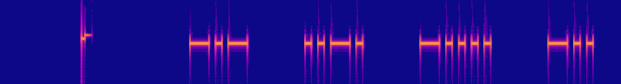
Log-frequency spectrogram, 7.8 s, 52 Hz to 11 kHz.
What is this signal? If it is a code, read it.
Morse code, heard as a keyed tone, about 15 wpm, spaced as for 8 wpm, 700 Hz. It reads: KF6D
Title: USA Call Signs - 3x Character Spacing - 15wpm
